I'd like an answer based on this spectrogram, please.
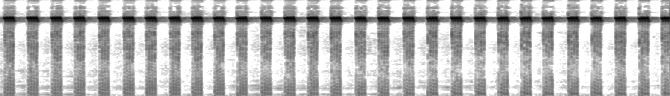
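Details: Sharp, shrill pulsed chirping from a cricket kept as a pet, bursts repeating about twice a second in a regular beat over a quiet low hum.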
